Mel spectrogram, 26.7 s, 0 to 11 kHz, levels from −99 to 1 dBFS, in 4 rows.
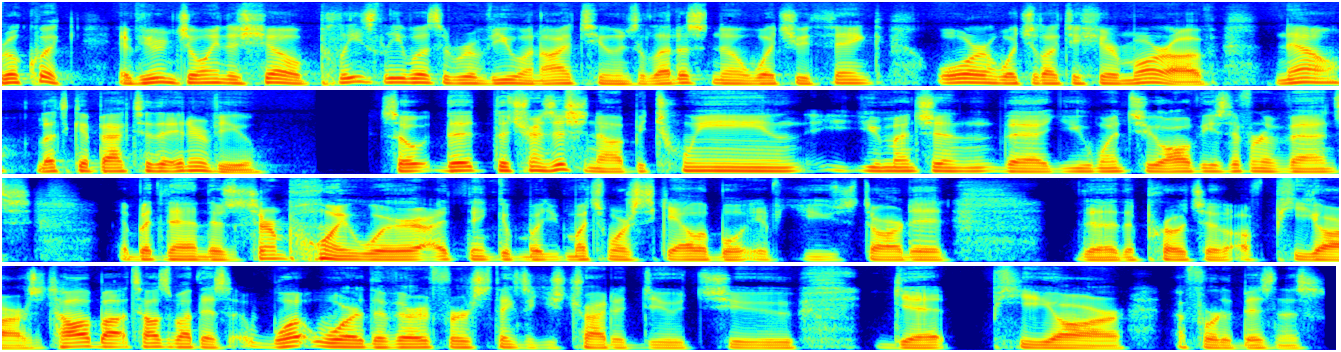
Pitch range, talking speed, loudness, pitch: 110-140 Hz, 220 wpm, -22 LUFS, 120 Hz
